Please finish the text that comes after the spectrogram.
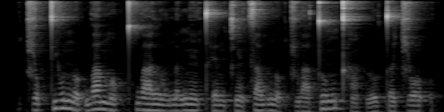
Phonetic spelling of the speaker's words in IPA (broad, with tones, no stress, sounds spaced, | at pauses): t͡ɕ o˨ p̚ t̪ j u˥˧ n̪ o˨ ʔ w a˥˧ m ɔ̃˨ p̚ t̪ʰ w a˧ l u˨˩ n̪ ə˧ ŋ ẽ˧ t̪ʰ e˨˩ m t͡ɕ ẽ˨˩ t͡s a˧ w n̪ o˨ ʔ t͡ɕ w a˨˩ t̪ u˦ ŋ kʰ ã˨ t̚ l u˧ t̪ ə˧ t͡ɕ o˦ ʔ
